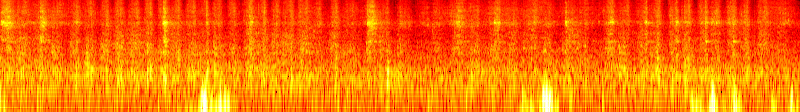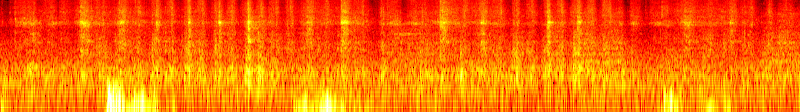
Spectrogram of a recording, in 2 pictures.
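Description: Wire balloon whisk beating eggs and sugar by hand in a stainless steel bowl: a faint, fast, steady rasping of wire scraping the metal bowl, with a few soft low thumps. The mixture is being whisked until pale and fluffy.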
